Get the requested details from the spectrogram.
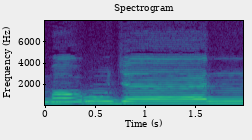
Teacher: ra dibaca tebal kerana sebelumnya berbaris atas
